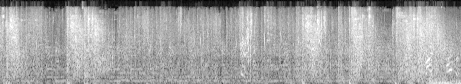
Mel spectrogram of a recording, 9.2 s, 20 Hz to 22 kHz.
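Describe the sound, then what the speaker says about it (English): Sustained covering gunfire from a shootout in the 1940s Los Angeles crime game LA Noire: dense, continuous volleys of shots and crashes that keep up steadily throughout and swell louder near the end. "Lay down some covering fire."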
